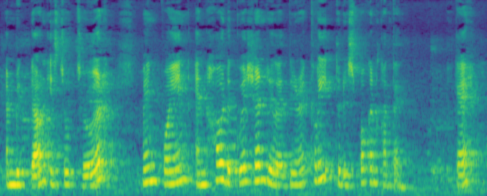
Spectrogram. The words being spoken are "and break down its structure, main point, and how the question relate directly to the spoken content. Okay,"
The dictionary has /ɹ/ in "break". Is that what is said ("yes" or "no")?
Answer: no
